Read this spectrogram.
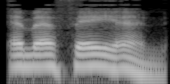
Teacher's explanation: with stress on the root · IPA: [ʔʊmˈfaːʀən]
